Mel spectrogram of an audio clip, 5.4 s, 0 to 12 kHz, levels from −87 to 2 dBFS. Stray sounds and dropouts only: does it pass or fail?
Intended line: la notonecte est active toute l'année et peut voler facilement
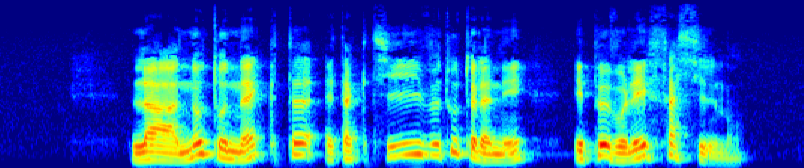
pass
